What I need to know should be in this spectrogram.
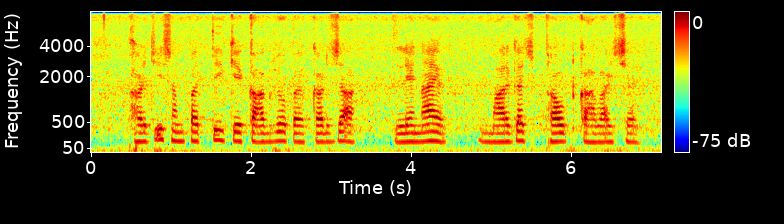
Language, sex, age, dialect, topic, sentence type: Maithili, male, 41-45, Angika, banking, statement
